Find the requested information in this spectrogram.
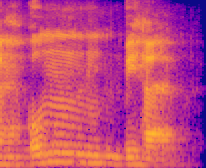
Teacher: mim ketemu ba, ini boleh idgham menjadi yahkum biha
